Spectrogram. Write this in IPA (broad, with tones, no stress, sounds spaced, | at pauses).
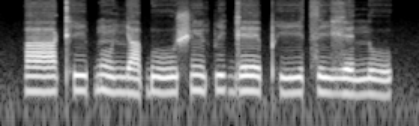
aː˨ kʰ i˨ ɓ ũ˨ ɲ a˨ ɓ uː˨ ʃ ĩ˦˨ p i˦ ɡ eː˦ pʰ iː˨ t͡s i˨ ɣ e˨ n u˨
